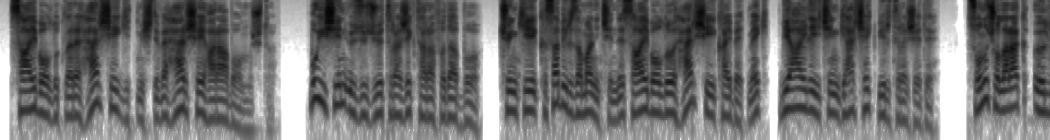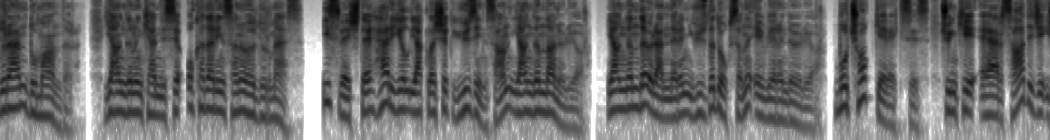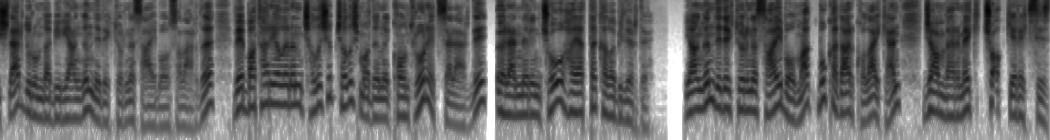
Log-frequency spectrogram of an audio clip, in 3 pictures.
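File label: TR M narration, Turkish, male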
